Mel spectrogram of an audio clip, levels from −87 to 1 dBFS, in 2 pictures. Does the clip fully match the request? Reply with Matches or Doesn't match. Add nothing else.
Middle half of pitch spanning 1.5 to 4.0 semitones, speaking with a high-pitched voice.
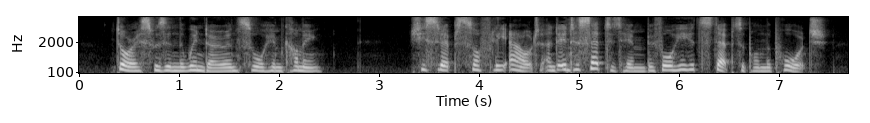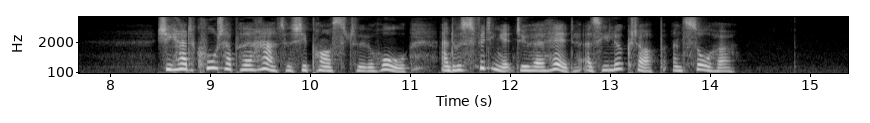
Doesn't match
